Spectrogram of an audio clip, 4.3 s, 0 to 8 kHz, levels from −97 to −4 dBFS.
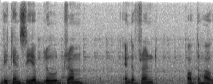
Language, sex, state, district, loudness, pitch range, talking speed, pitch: English, male, Arunachal Pradesh, Lower Dibang Valley, -15 LUFS, 105-120 Hz, 185 wpm, 110 Hz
